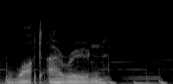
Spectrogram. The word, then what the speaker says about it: Wat Arun: The temples, Wat Pho, Wat Arun, Wat Phra Kaew, are visually stunning beyond what any photograph manages to convey. Wat Pho is said Wat Po-i, Wat Arun is said Wat Arun.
